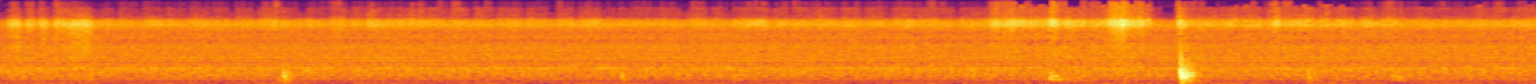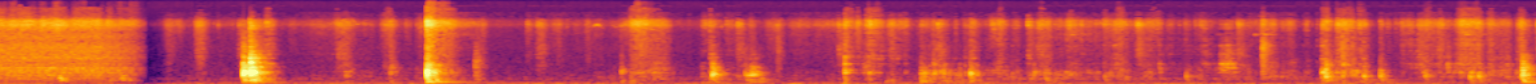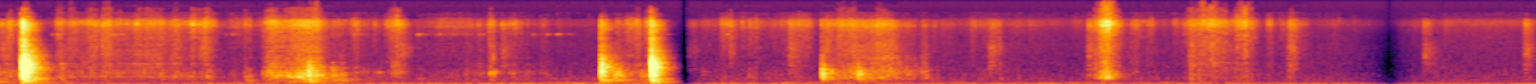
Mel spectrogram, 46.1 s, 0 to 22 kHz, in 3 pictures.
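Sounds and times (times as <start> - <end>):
wood rubbing or sliding: 0.0 - 16.7
wood knocking on hard surface: 11.8 - 12.2.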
